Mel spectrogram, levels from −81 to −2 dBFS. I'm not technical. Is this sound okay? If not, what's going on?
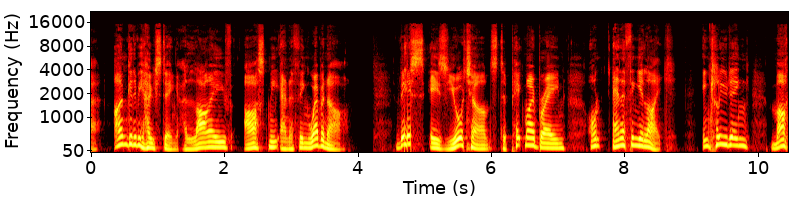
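No. From 4.69 to 4.78 s, just before "is your chance to", there are chunks out of order: a 46 ms piece plays one slot late, so the speech briefly jumbles.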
